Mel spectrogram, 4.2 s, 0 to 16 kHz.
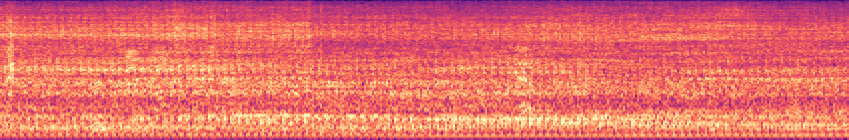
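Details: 2013 Italika Sports City 50cc moped revived after five years sitting, reassembled: small engine putters at a steady, even idle, about four beats a second, no misses or hunting; running properly.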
